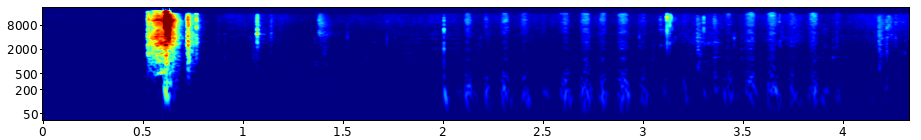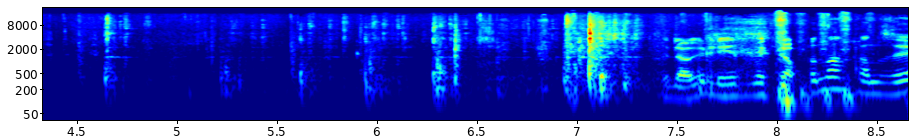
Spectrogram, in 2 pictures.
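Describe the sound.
A gunshot imitated with the mouth: one short, sharp, loud burst near the start, followed by quieter scattered clicks and mouth noises that grow busier toward the end.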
